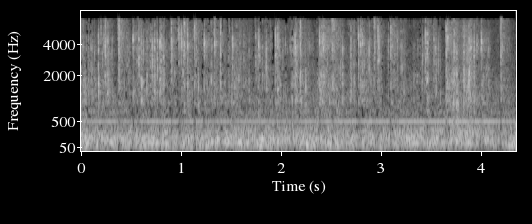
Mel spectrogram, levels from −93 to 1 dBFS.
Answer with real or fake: real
